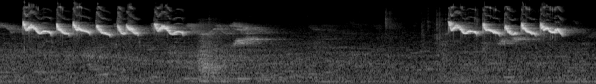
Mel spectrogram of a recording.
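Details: White-eye kept in a cage and trained to sing, new year: two bursts of five to six fast high falling notes, repeated after a pause of about two seconds.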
